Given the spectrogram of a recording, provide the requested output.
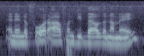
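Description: A man's voice: mid-range voice, normal speed, creaky, a little mellow, slight background noise, rough recording. A man giving an earnest personal testimony to an audience, retelling events with lots of reported dialogue.

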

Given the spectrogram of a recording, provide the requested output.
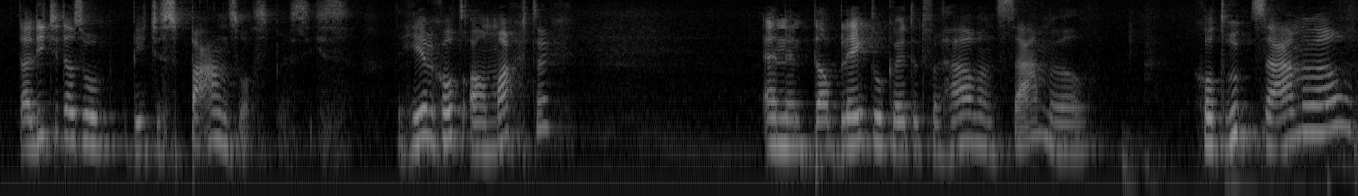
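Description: A woman teacher telling a Bible story to children in a lively, expressive way, asking them questions as she goes. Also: fairly high pitch.

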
